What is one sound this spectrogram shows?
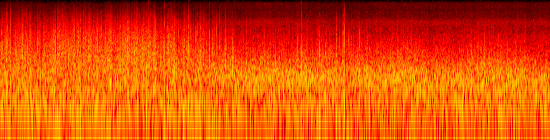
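Wind buffets a microphone during a descent under an open parachute.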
